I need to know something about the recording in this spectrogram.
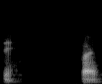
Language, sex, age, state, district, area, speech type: Bodo, male, 18-30, Assam, Kokrajhar, rural, conversation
